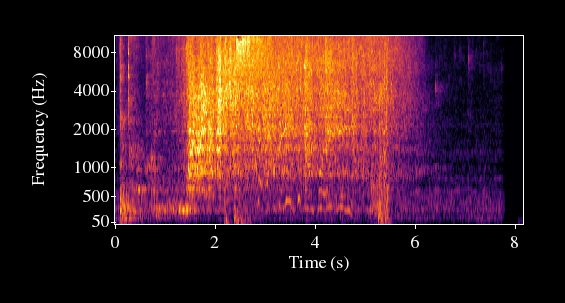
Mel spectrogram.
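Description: Commercial flush valve toilet flushing: a rush of water that surges about a second and a half in, then dies away over several seconds before cutting off near the end.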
